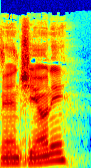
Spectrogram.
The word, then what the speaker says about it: Mangione: Chuck Mangoin. – Wait, pass him more. I can't. He looks like Jimi Hendrix in a hat. – Chuck Man, what? How the hell do you pronounce Mangione? – Mangione.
